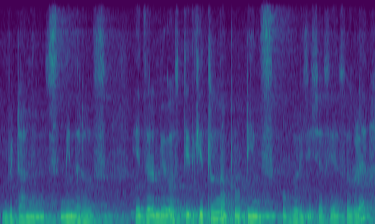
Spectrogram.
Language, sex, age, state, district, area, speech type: Goan Konkani, female, 60+, Goa, Canacona, rural, spontaneous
